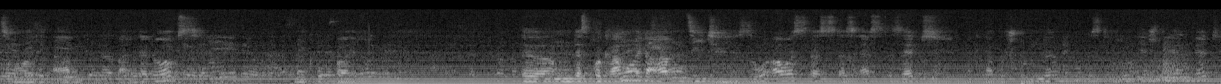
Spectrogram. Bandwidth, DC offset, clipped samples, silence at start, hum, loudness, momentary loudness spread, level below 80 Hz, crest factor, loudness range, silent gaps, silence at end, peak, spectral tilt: 14 kHz; 0.8%; under 0.1%; 0 s; none; -29 LUFS; 8 LU; -36 dBFS; 20 dB; 5 LU; none; 0 s; -8 dBFS; -5.5 dB/octave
